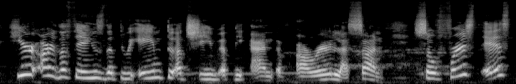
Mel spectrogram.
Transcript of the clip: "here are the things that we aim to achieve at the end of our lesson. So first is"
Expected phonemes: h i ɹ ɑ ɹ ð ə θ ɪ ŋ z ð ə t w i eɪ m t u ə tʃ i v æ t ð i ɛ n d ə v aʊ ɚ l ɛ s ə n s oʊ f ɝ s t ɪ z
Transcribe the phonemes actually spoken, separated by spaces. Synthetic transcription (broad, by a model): h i ɹ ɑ ɹ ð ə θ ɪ ŋ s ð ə t w i eɪ m t u ə tʃ i v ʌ t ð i ɛ n d ə v aʊ ɚ l ɛ s ə n s oʊ f ɝ s t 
